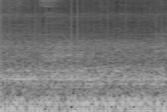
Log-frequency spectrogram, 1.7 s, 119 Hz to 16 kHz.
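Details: 2017 Chevrolet Corvette Z06 with 3,142 miles, no warning lights: deep, steady V8 rumble at idle with an even beat and no knocks, ticks or misses; healthy idle.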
